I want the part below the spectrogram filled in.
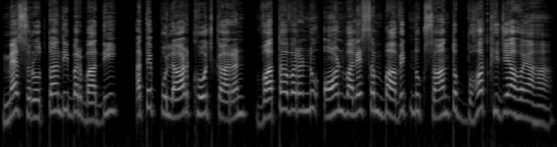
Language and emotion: Punjabi, disgusted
